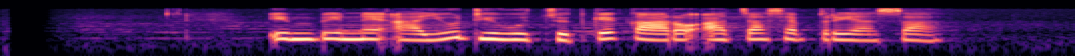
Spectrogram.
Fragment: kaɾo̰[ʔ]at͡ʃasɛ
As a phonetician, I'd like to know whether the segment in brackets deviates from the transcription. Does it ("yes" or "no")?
no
